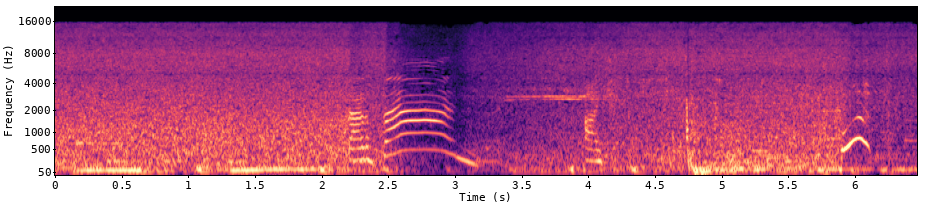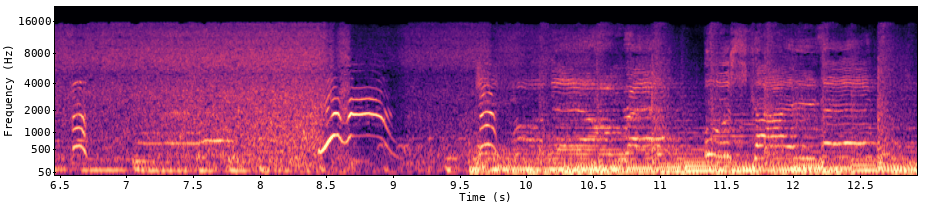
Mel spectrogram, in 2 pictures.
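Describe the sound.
Loud, steady rushing water from waterfalls in a wooded area roars throughout, with a person on a zipline shouting and yelling excitedly over it several times.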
